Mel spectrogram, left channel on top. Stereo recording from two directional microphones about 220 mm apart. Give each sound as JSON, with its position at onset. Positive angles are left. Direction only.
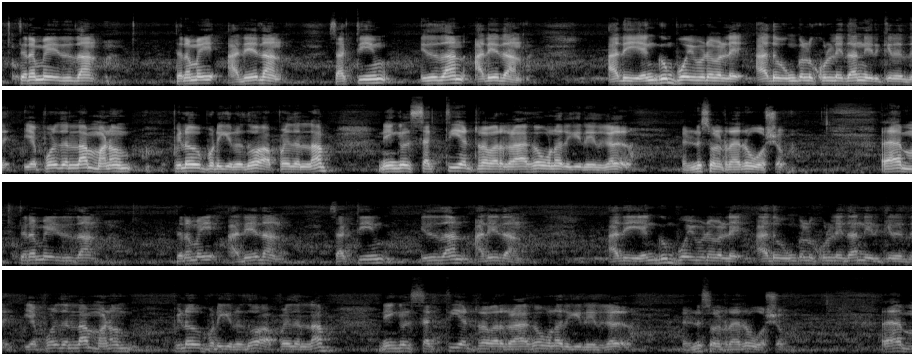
{"t": 0.2, "sound": "a man's voice", "side_deg": 50}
